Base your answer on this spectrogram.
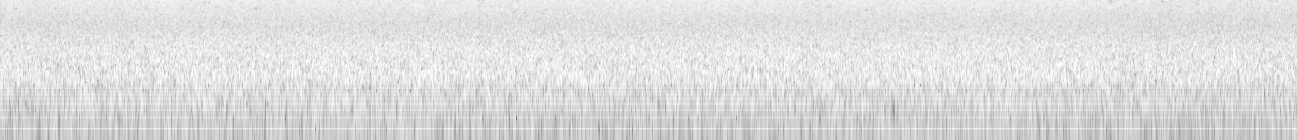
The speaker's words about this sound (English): I hear the hum of electricity. Very faint. But otherwise it's mostly the distant river and virtually no wind.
